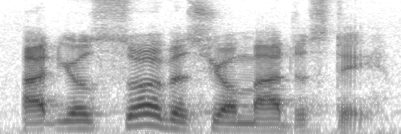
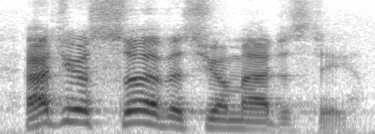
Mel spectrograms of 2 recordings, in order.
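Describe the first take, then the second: First: Put-on lower, rougher retake of the old messenger; deep and gravelly. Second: High, loud first go at a deep gravelly voice; failed deep voice. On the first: Onegin steps forward to serve the king, deep and gravelly. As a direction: settle down into a gravelly bow. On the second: Onegin answers the king, an overshooting loud attempt. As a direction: aim for gravel but land high and loud. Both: A narrator's reading. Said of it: "his voice deep and gravelly".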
